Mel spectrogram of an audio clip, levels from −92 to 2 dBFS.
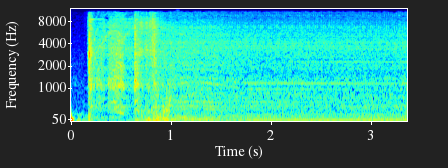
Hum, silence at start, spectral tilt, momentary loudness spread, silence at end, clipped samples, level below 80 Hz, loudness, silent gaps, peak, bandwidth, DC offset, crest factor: none; 0 s; -1.5 dB/octave; 10 LU; 0 s; under 0.1%; -42 dBFS; -29 LUFS; none; -2 dBFS; 12 kHz; under 0.1%; 28 dB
